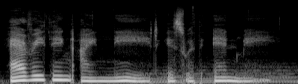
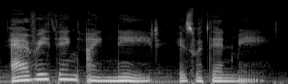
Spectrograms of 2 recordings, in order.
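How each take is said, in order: First: It is said aloud in a strong voice. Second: The same.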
